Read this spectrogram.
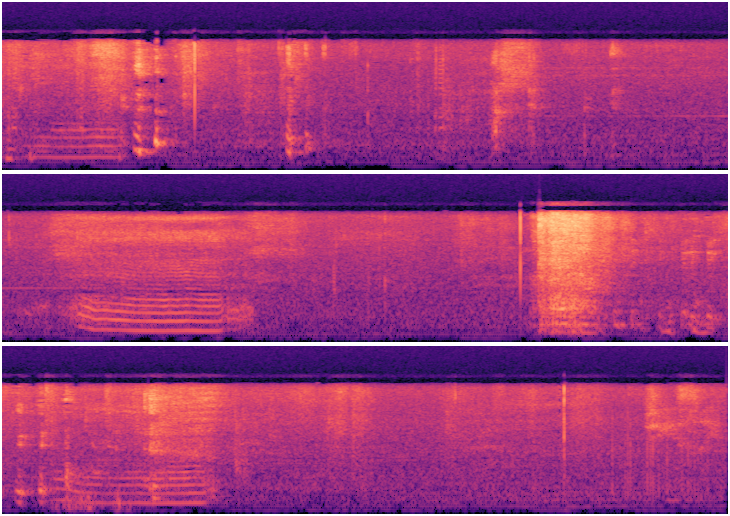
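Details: Irregular snorting snores with longer rattling breaths and a sharp snort from a sleeping pug, a flat-faced dog; snoring.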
